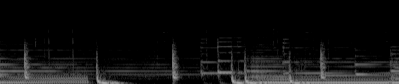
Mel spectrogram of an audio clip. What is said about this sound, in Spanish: vamos a tomarnos un cafelito, escuchar. Bueno, no sé si escucháis los hielos. ¿Vas a escuchar mi sorbo mirar?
